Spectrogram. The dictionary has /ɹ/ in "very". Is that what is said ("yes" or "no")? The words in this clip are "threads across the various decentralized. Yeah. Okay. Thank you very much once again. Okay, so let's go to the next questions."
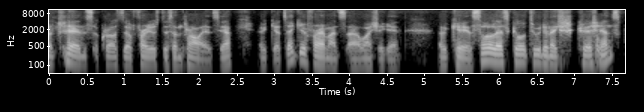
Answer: yes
